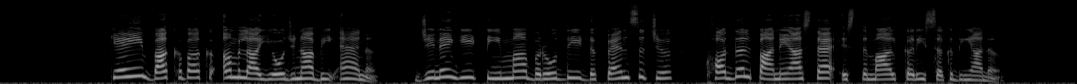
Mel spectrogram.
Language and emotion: Dogri, neutral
